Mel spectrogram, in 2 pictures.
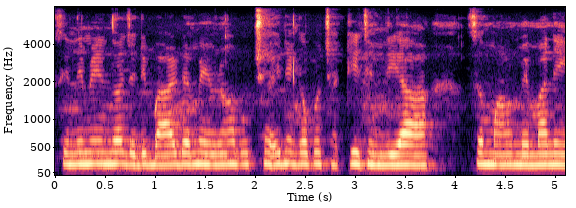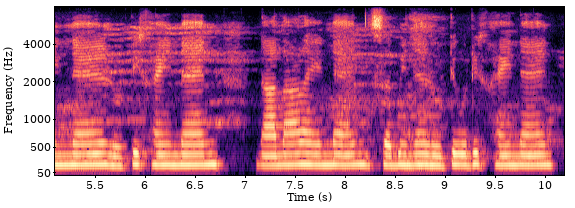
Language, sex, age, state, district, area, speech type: Sindhi, female, 18-30, Gujarat, Surat, urban, spontaneous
